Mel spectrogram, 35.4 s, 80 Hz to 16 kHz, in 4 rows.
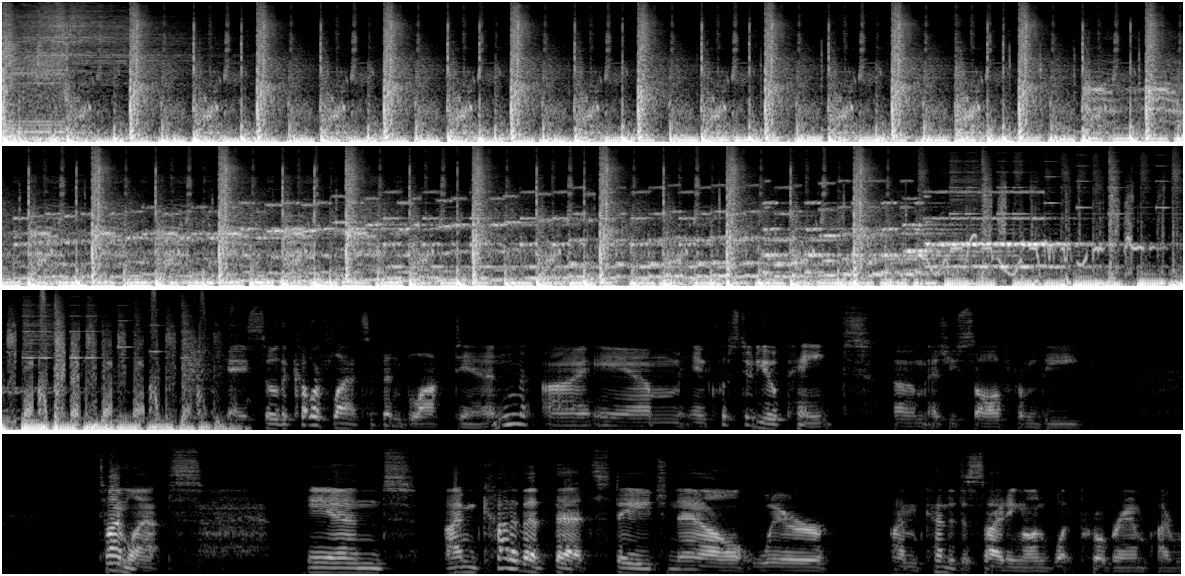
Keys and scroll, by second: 25.6 space.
